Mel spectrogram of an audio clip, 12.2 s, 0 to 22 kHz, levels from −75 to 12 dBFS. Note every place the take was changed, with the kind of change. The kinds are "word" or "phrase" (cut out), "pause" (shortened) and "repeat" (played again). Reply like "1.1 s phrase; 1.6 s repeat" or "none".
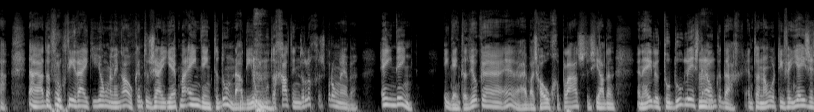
2.5 s phrase

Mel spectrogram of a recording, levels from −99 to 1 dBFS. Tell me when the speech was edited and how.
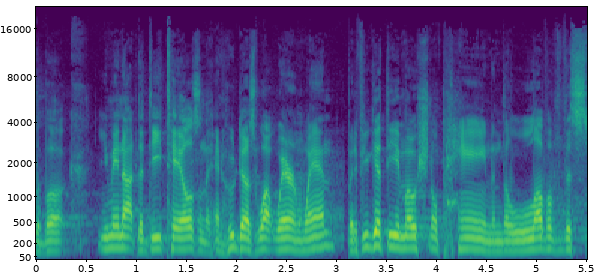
1.0 s word; 1.8 s word; 3.1 s pause

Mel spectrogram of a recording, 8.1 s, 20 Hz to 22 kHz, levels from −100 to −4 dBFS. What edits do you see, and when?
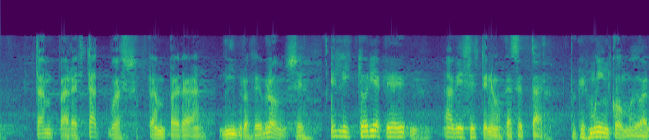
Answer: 4.0 s pause

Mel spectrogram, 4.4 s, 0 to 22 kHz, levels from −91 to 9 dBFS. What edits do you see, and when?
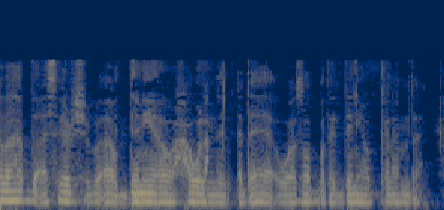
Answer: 1.1 s word; 2.1 s word

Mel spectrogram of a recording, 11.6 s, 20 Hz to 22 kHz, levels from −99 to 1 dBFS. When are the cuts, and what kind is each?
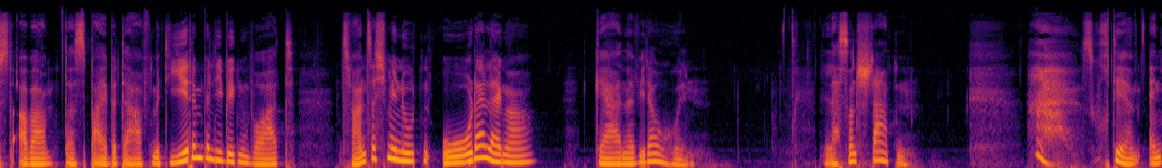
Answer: none

